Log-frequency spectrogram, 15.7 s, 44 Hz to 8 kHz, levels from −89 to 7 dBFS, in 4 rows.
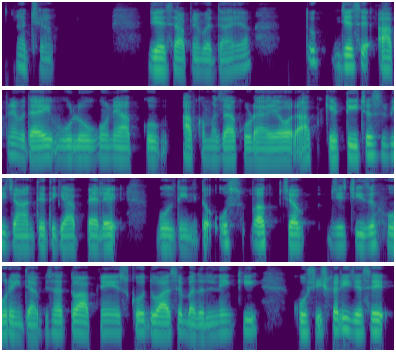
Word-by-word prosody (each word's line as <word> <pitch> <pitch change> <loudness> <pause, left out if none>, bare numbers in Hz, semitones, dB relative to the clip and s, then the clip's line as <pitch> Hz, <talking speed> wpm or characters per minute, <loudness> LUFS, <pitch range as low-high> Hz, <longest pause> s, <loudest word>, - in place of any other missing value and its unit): अच्छा। - - -8 1.0
जैसे 125 -1 +3
आपने 120 0 -3
बताया 115 +7 -5 0.6
तो, 205 - -4 0.2
जैसे 150 -1 +4
आपने 145 -1 +2
बताया 125 0 +4
वो 120 +1 -4
लोगों 120 +1 -3
ने 120 - -2
आपको 115 0 -1 0.3
आपका 115 - +1
मज़ाक 115 0 -1
उड़ाया 110 0 +1
और 115 - +3
आपके 115 - +1
टीचर्स 140 +2 +3
भी 140 - -2
जानते 115 +1 +1
थे 120 - -1
कि 120 - +1
आप 115 0 0
पहले 120 +1 +5 0.5
बोलती 115 -1 -2
थी। - - -15
तो - - +2 0.2
उस 145 - -1
वक़्त, 135 +1 +5
जब 125 -1 +5 0.3
ये 125 0 -2
चीज़ें 125 0 -1
हो 125 0 +1
रही 120 -2 0
थीं - - +4
आपके 110 - -7
साथ 130 -1 -1
तो 135 - +4
आपने 130 +1 +2
इसको 130 +2 -1
दोबारा 120 -3 +4
से 140 - 0
बदलने 115 +4 -2
की 145 -1 -1 0.4
कोशिश 130 0 +1
करी 160 +1 +4
जैसे 130 - +4
125 Hz, 180 wpm, -27 LUFS, 115-130 Hz, 1.0 s, पहले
